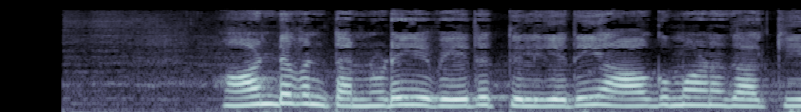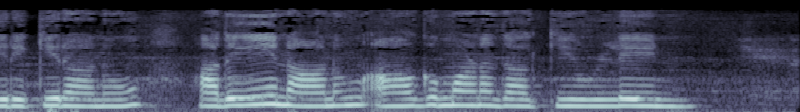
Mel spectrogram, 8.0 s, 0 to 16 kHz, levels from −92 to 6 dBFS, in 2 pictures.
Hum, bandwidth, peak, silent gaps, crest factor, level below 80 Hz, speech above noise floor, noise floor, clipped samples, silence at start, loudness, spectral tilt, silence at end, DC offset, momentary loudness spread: none; 11.5 kHz; 0 dBFS; none; 14 dB; -46 dBFS; 32 dB; -46 dBFS; under 0.1%; 1.1 s; -15 LUFS; -6.5 dB/octave; 0.55 s; under 0.1%; 9 LU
